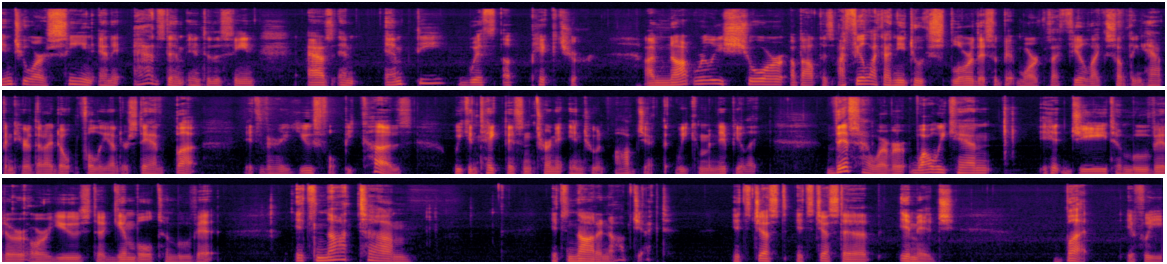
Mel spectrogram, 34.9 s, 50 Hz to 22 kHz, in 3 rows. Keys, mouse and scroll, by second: 21.6 g, 25.6-25.9 scroll up 4, 26.1-26.8 shift+middle drag, 27.5 KP_Decimal, 28.4-28.8 scroll up 4, 31.0-31.6 middle drag, 32.5 KP_7.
